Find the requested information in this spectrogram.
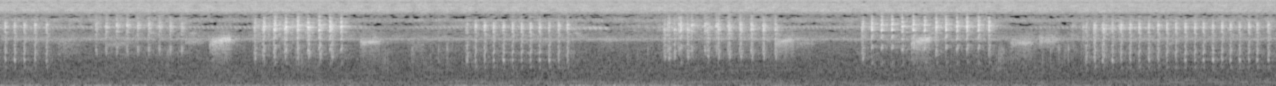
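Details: Evening wetland frog chorus of mixed species: repeated rattling trill bursts about a second or two long, starting and stopping in turns, with a continuous high background hiss.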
